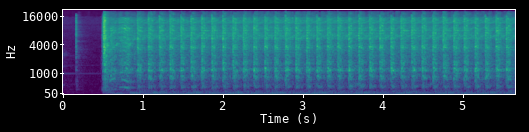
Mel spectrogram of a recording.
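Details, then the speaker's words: 1989 Ford Probe GT Turbo after new fuel pump installed to cure a no-start: engine catches after a brief crank and settles into an even, steady idle; running healthy. "[Applause] oh she's running that's weird"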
